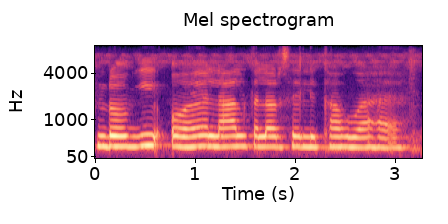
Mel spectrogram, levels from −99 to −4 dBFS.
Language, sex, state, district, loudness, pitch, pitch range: Hindi, female, Jharkhand, Garhwa, -15 LUFS, 235 Hz, 230-245 Hz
